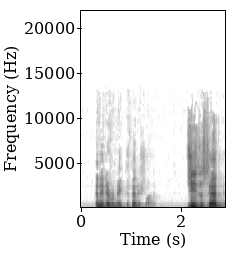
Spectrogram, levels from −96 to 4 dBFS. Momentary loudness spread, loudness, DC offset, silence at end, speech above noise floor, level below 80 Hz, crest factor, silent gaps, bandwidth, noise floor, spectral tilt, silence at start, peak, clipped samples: 14 LU; -26 LUFS; under 0.1%; 0.1 s; 49 dB; -56 dBFS; 20 dB; none; 11 kHz; -74 dBFS; -6 dB/octave; 0.3 s; -8 dBFS; under 0.1%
